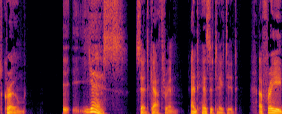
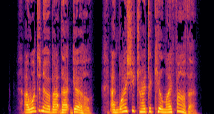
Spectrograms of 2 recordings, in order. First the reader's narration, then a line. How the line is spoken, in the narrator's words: She blurted out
